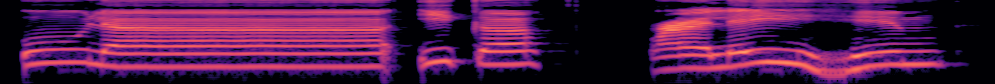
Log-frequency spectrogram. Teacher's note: لا کے اوپر کھڑی حرکات ہے اور اس پہ مد بھی ہے، تو ہم اسے 4 حرکت کے برابر کھینچ کے پڑھیں گے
